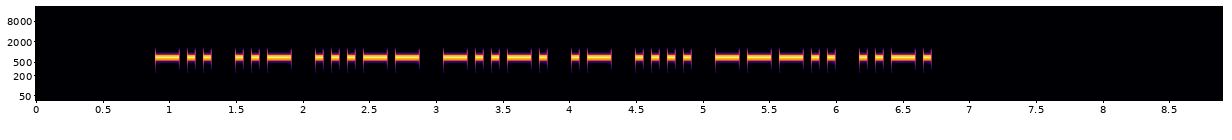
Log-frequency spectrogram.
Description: Morse code, heard as a keyed tone, about 20 wpm, 700 Hz. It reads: DU3/AH8F
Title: Difficult Call Signs 20wpm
